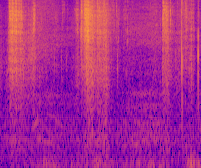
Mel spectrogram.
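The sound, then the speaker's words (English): Footsteps climb stone steps, a few scuffing, crunchy treads in a slow, even rhythm. “I am walking up stones now, so apologies for that.”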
